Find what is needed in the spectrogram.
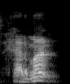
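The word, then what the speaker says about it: Germán: German, it's German, but it's German.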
